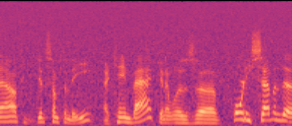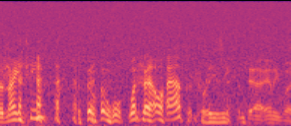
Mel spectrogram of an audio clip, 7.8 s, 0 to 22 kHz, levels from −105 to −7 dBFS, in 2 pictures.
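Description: From start to finish the speech carries low bit depth with dither. The signal has been reduced to about 5 bits, and dither was added before rounding, so the quantisation error is spread into a steady white noise rather than distortion. The result is a constant, even hiss sitting only about 10 dB below the speech. The hiss is unusually loud, but it does not pump or change with the level of the speech.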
